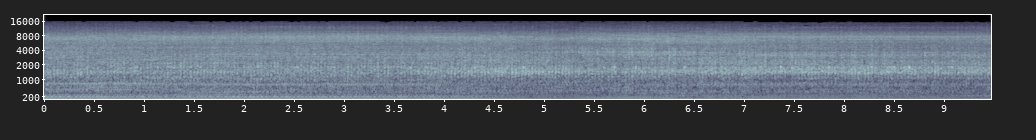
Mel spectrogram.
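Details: Nissan 240SX KA24DE at steady idle with a fast, light rattling tick over the engine note; owner suspects timing chain noise, not confirmed.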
